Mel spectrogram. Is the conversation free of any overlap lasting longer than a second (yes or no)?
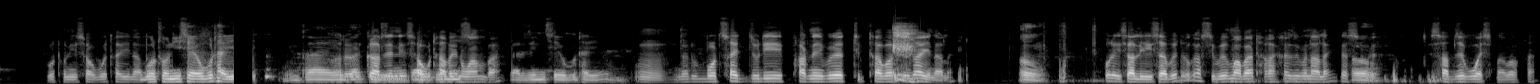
yes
